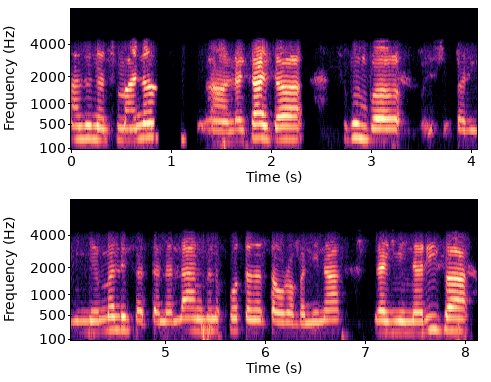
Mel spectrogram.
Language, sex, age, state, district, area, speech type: Manipuri, female, 45-60, Manipur, Kangpokpi, urban, conversation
